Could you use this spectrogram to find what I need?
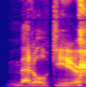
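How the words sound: It is said in a Cookie Monster impression.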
